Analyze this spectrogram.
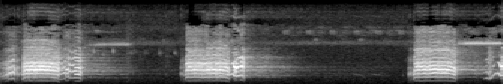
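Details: Harsh grating screeches of a red-and-green macaw, three loud raw calls spaced roughly two and a half seconds apart, each ending in a short rough upturn.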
